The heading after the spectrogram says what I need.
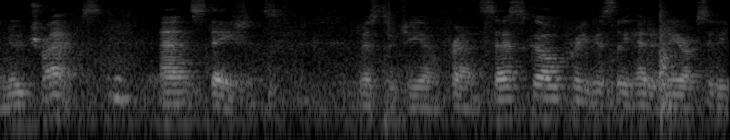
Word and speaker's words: Gianfrancesco: As- So, then we will move on to our speaker, Gianfrancesco. Did I pronounce it right? Yeah, I'm sorry. You got the hard part right.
